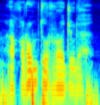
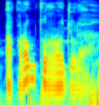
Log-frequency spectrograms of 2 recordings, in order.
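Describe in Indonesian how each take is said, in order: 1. Kata-kata itu disambung, hamzanya dihilangkan. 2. Kata-kata itu disambung, hamzanya dihilangkan.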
